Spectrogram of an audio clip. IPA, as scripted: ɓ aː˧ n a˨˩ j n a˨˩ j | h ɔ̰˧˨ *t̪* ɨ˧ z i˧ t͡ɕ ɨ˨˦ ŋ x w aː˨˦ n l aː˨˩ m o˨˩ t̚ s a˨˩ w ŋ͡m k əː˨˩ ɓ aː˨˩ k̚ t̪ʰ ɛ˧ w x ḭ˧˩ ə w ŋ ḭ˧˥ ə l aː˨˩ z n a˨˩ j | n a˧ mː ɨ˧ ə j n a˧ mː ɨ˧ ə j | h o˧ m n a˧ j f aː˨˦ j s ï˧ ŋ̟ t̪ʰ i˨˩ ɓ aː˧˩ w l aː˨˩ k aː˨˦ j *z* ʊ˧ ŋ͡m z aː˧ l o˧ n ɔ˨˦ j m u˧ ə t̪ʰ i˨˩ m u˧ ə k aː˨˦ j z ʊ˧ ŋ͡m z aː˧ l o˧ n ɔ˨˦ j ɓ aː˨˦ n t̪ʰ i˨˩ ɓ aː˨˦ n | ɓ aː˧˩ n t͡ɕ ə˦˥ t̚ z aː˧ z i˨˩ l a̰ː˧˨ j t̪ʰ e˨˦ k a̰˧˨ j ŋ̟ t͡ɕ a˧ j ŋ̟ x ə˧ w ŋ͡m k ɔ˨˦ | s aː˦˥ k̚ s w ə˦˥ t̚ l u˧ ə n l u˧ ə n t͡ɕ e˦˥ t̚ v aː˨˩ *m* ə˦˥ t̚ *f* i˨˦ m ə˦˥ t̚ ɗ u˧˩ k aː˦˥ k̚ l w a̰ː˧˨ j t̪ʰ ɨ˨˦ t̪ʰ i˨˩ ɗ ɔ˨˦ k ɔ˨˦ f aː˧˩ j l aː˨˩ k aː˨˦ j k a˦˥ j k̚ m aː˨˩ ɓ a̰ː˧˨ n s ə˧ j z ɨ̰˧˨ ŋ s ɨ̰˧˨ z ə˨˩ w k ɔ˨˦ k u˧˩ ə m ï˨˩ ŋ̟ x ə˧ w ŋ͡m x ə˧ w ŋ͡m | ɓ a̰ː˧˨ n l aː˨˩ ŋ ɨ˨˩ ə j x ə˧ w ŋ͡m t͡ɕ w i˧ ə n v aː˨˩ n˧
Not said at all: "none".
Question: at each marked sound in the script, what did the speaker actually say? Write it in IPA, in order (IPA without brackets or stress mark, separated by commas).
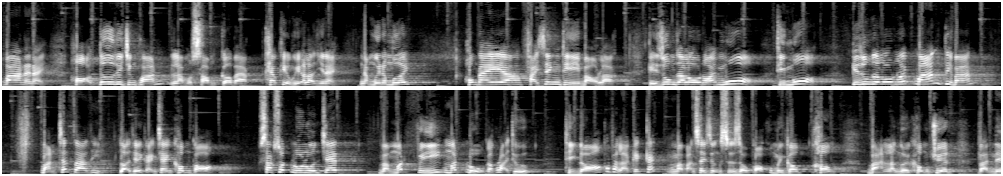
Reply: t̪, z, m, f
